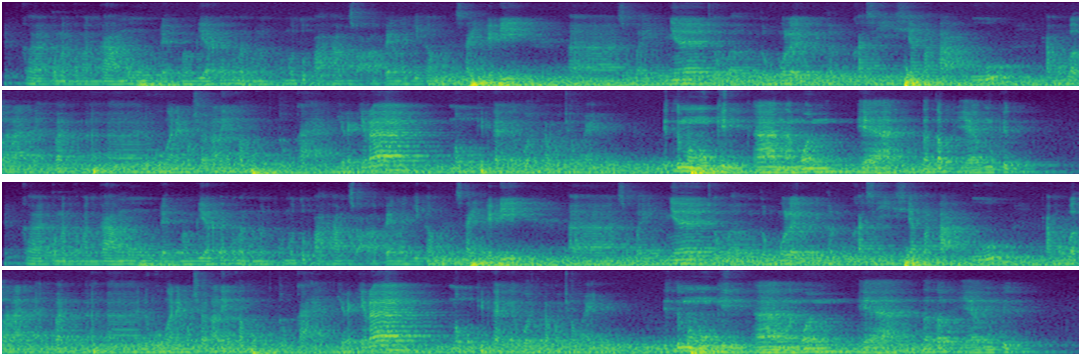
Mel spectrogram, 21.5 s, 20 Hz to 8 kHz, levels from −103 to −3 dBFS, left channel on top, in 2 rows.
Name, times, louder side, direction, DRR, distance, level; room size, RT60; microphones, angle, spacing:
voice 1, 0.2-10.0 10.4-16.7, equal, 15° right, 0 dB, 2.4 m, -32 dB
sound 1, 1.3-3.6 3.9-4.4 4.6-8.4 8.7-12.4 13.2-16.8 17.6-19.2 19.5-20.0, left 5 dB, 45° left, 0.3 m, -27 dB
sound 2, 4.2-20.1, right 1 dB, 55° right, 1.9 m, -32 dB
voice 2, 17.5-19.1 19.3-20.8, left 1 dB, 60° left, 3 dB, 1.8 m, -24 dB
12.0 x 11.0 x 5.8 m, 1.1 s
head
